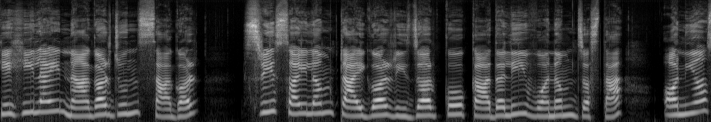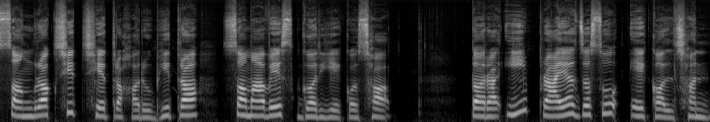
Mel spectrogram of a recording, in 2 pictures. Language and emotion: Nepali, neutral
